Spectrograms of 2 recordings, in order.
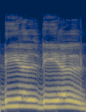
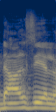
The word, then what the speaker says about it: Dalziel: So British இங்கிலீஷில் வந்து Thomas Kennedy டால்சியல் வந்து தாமஸ் கென்னடி டிஎல் அப்படின்னு சொல்லி தான் இருக்குது. ஸோ அந்த ஒரு நடுவில் இருக்கக்கூடிய அந்த ALIZ அந்த ஒரு வார்த்தை எல்லாமே சைலண்டில் வந்து போயிடும்.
